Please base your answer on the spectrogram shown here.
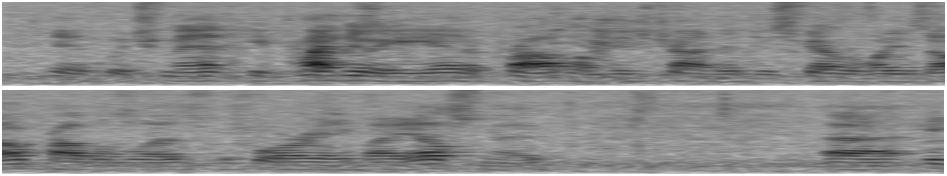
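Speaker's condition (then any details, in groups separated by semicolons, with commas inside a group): No condition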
